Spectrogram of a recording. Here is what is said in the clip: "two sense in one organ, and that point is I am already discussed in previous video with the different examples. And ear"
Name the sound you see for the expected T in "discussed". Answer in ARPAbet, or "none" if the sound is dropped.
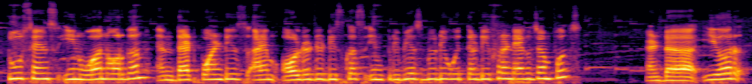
T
